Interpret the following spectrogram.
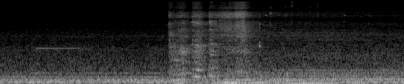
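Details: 2005 Honda Civic DX starting right after fuel pump replacement (cracked pump housing leaked fuel vapours), pump primed with key-on first: quiet hum, short crank, then prompt catch into a smooth, steady idle; starts normally.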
